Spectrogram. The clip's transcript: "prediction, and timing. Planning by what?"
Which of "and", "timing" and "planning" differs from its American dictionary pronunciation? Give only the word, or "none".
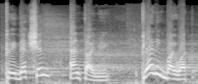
none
